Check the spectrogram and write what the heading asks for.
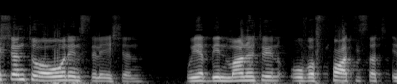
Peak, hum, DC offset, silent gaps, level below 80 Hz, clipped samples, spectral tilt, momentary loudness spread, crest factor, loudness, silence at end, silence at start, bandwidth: -6 dBFS; none; under 0.1%; none; -42 dBFS; under 0.1%; -7.5 dB/octave; 12 LU; 14 dB; -20 LUFS; 0 s; 0 s; 10.5 kHz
